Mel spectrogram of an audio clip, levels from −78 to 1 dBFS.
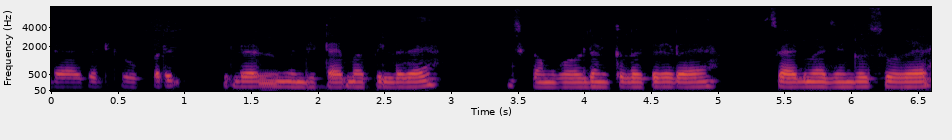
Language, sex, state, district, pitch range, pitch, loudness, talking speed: Rajasthani, male, Rajasthan, Churu, 125-135 Hz, 130 Hz, -40 LUFS, 170 wpm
